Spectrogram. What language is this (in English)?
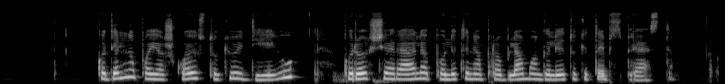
Lithuanian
